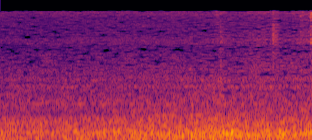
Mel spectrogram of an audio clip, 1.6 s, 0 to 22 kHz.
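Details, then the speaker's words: 2021 Toyota Avanza G 1.3 manual rolling over a tall speed bump in gear at very low rpm without pressing the clutch: a low, steady rumble with no shudder or rattle, so the engine is lugging but fine. "Lihat, belum ada suara berderak, jadi aman, itulah cirinya."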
